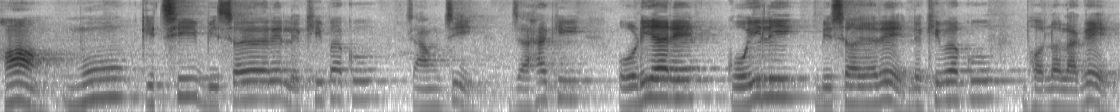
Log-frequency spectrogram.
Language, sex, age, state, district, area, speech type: Odia, male, 18-30, Odisha, Jajpur, rural, spontaneous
